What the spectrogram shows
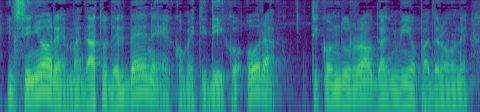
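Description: A rambling, good-natured male cousin, read by a man in an audiobook. The voice sits very low and mellow. He talks on warmly and chattily. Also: lively intonation, normal speed. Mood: chatty. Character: warm-hearted talkative male cousin, a mill foreman. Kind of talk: audiobook character voice.

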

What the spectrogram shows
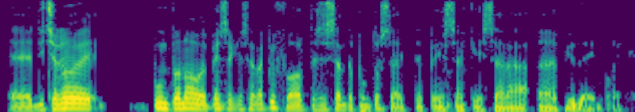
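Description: Hesitant older male radio host, low-pitched. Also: normal speed, dark tone, no echo, dull audio. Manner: hesitant, rambling, self-correcting. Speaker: radio talk show host. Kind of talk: live radio commentary on news and polls.

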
